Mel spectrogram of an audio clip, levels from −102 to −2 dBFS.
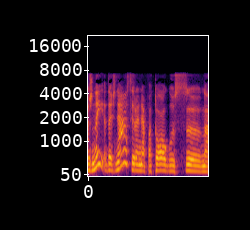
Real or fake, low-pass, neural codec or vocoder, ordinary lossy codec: real; 7.2 kHz; none; MP3, 64 kbps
